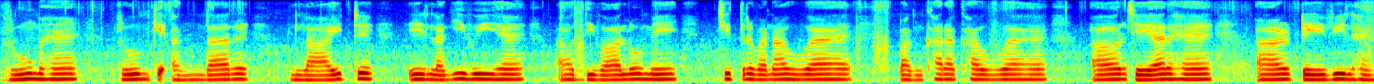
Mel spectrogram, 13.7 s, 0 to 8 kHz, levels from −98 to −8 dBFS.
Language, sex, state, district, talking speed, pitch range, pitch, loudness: Hindi, female, Chhattisgarh, Bilaspur, 115 wpm, 175-185 Hz, 180 Hz, -15 LUFS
